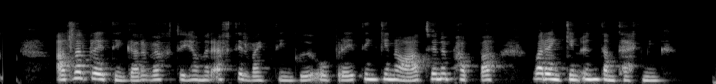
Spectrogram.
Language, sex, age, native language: Icelandic, female, 40-49, Icelandic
